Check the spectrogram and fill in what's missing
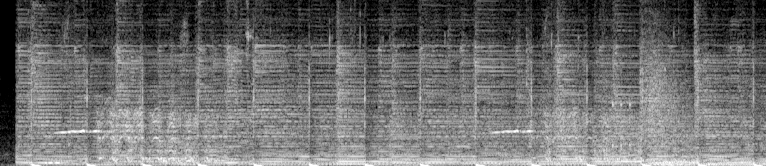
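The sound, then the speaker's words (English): A wild horse neighs and whinnies over steady, rhythmic hoofbeats as it is broken and tamed in a scene from the TV show Hey Dude, with a loud instrumental cover of the show's theme song playing throughout. “And I really like the scene in the end where Ted thinks a little of Brad's writings, but then she ends up successfully breaking that wild horse.”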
